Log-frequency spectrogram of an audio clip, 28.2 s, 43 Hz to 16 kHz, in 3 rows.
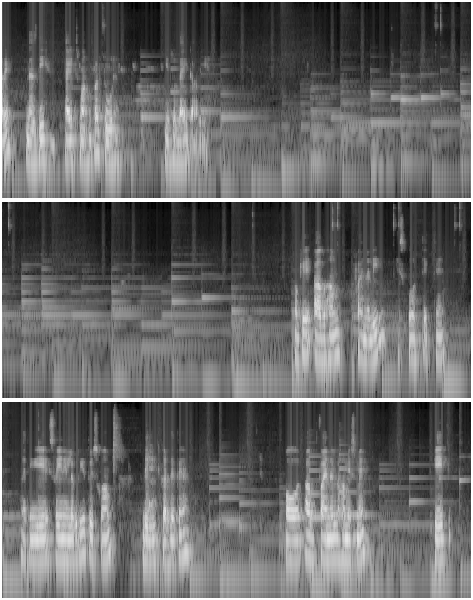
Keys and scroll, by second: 10.4 ctrl+s.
